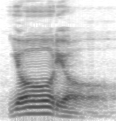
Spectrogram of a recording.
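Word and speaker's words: 要領: 발음은 요료.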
